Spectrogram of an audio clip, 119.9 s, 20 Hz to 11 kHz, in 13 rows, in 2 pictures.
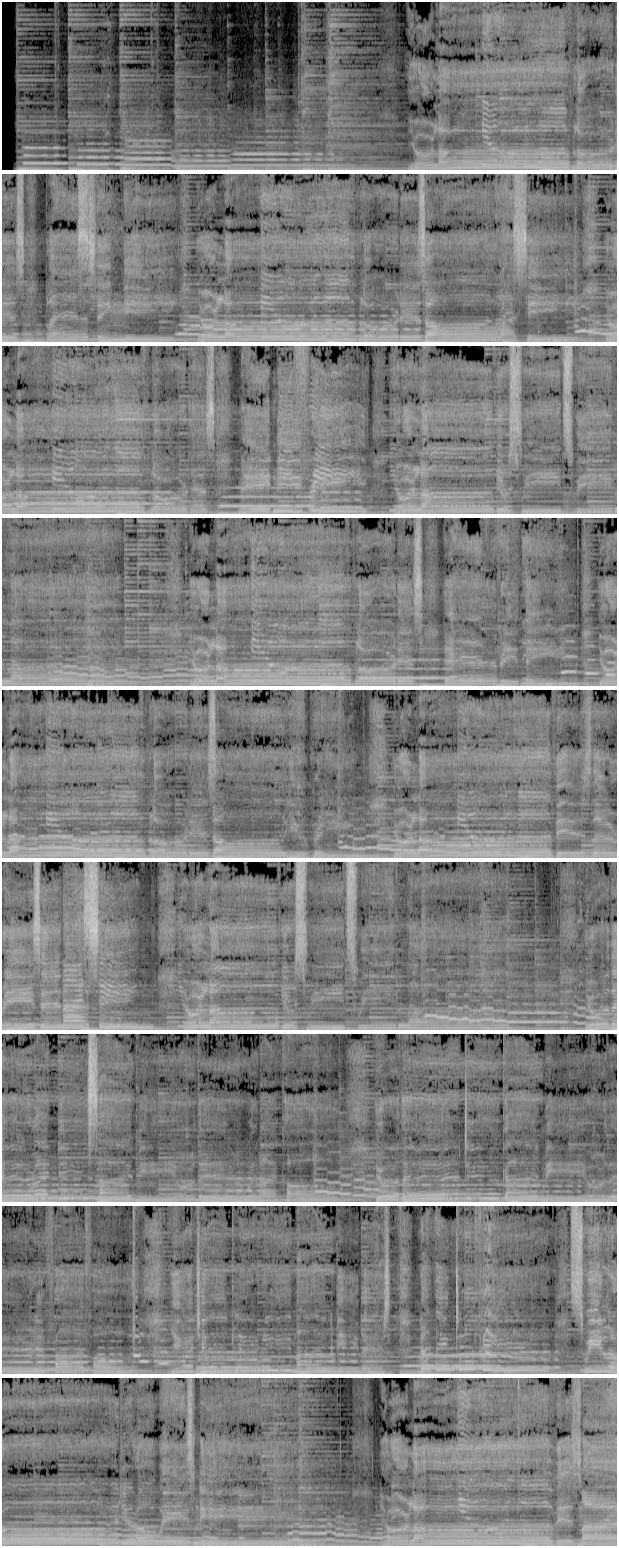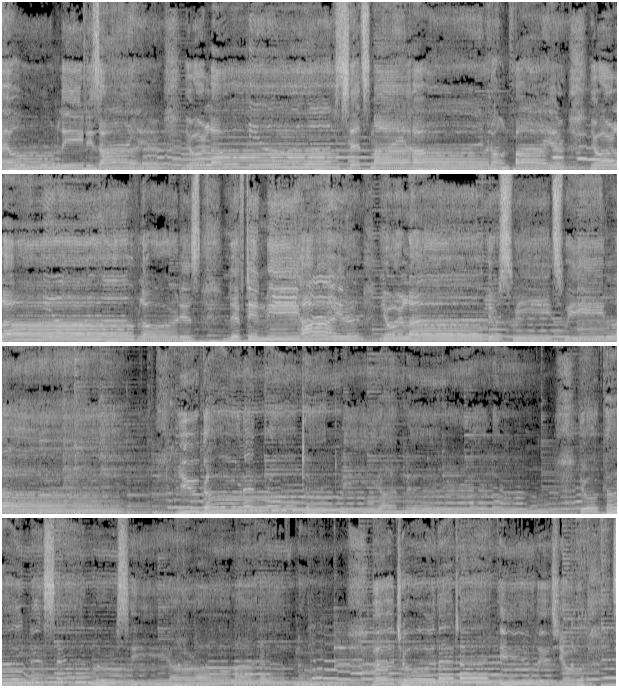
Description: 1. Devotional Songs
Major (Shankarabharanam / Bilawal)
8 Beat / Keherwa / Adi
1 Pancham / C
5 Pancham / G
Lowest Note: S / C
Highest Note: G2 / E (higher octave)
